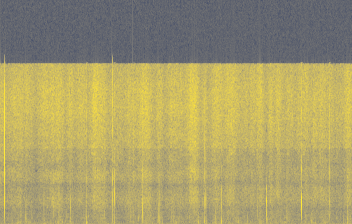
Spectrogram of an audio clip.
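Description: Both hands grab and crumple a white, puffy, soft filled fabric comforter (duvet) right next to the recorder. The result is a continuous, low, muffled rustle and rumble scattered with faint, brief crinkling ticks.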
